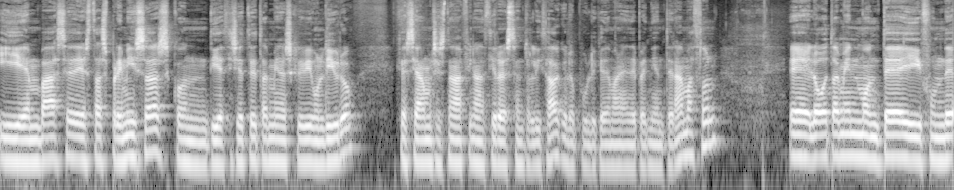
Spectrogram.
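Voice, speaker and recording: Words tumble out very fast from a man whose medium pitch carries fairly even intonation. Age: young. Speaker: startup founder. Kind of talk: casual interview.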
